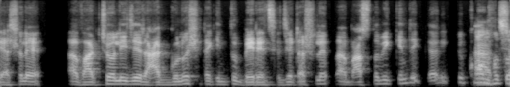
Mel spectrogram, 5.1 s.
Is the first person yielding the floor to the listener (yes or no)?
yes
